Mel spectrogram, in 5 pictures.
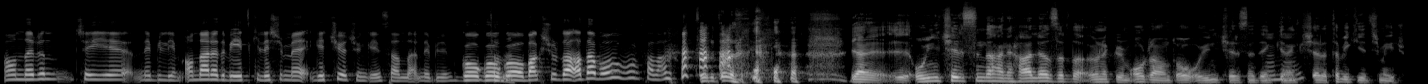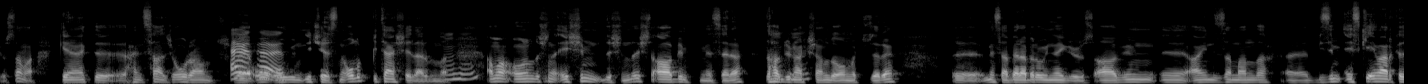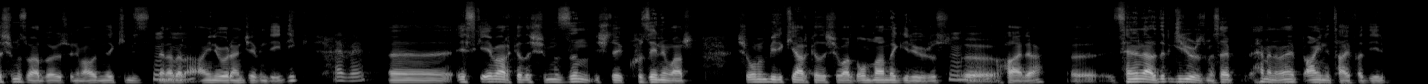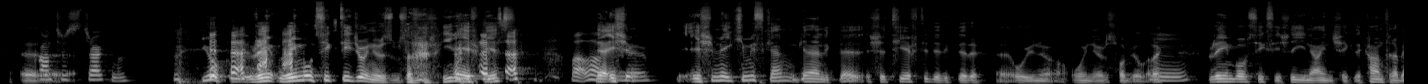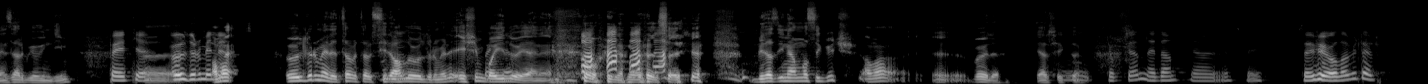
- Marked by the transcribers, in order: other background noise; tapping; in English: "Go, go, go"; chuckle; laugh; laugh; laughing while speaking: "oynuyoruz bu sefer"; laugh; chuckle; laughing while speaking: "o oyuna, öyle söyleyeyim"; laugh
- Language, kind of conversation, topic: Turkish, unstructured, Hobi olarak yapmayı en çok sevdiğin şey nedir?
- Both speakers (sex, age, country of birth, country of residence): female, 40-44, Turkey, Austria; male, 25-29, Turkey, Germany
